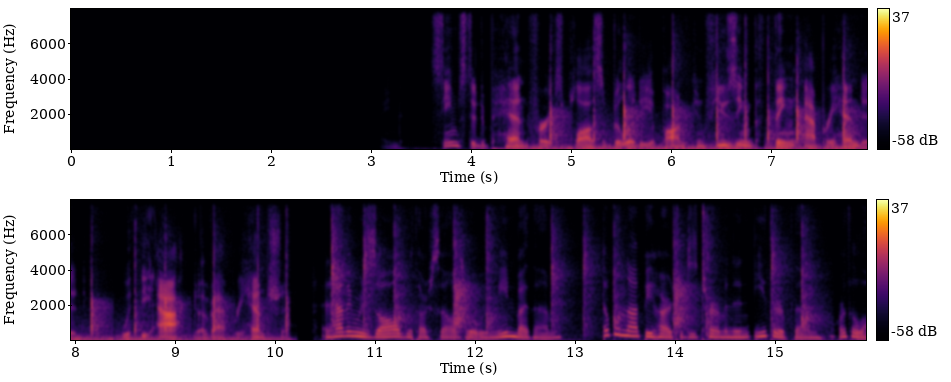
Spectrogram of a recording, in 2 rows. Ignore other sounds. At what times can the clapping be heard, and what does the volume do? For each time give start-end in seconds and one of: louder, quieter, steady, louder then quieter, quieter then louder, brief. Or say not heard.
4.5-15.6 quieter.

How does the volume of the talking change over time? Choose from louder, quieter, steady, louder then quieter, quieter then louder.
steady.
